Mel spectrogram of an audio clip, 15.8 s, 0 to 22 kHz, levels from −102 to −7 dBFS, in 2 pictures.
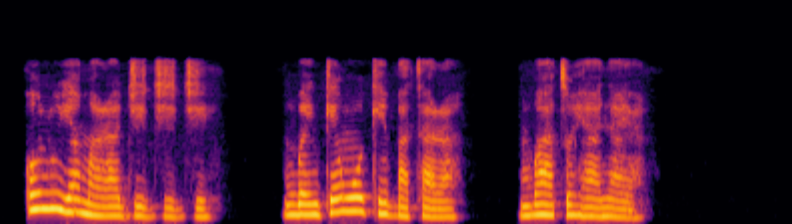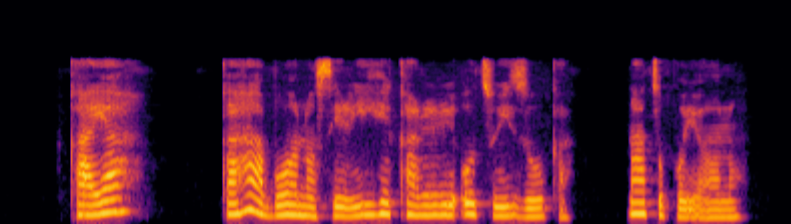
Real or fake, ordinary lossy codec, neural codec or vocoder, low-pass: fake; none; vocoder, 44.1 kHz, 128 mel bands, Pupu-Vocoder; 7.2 kHz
